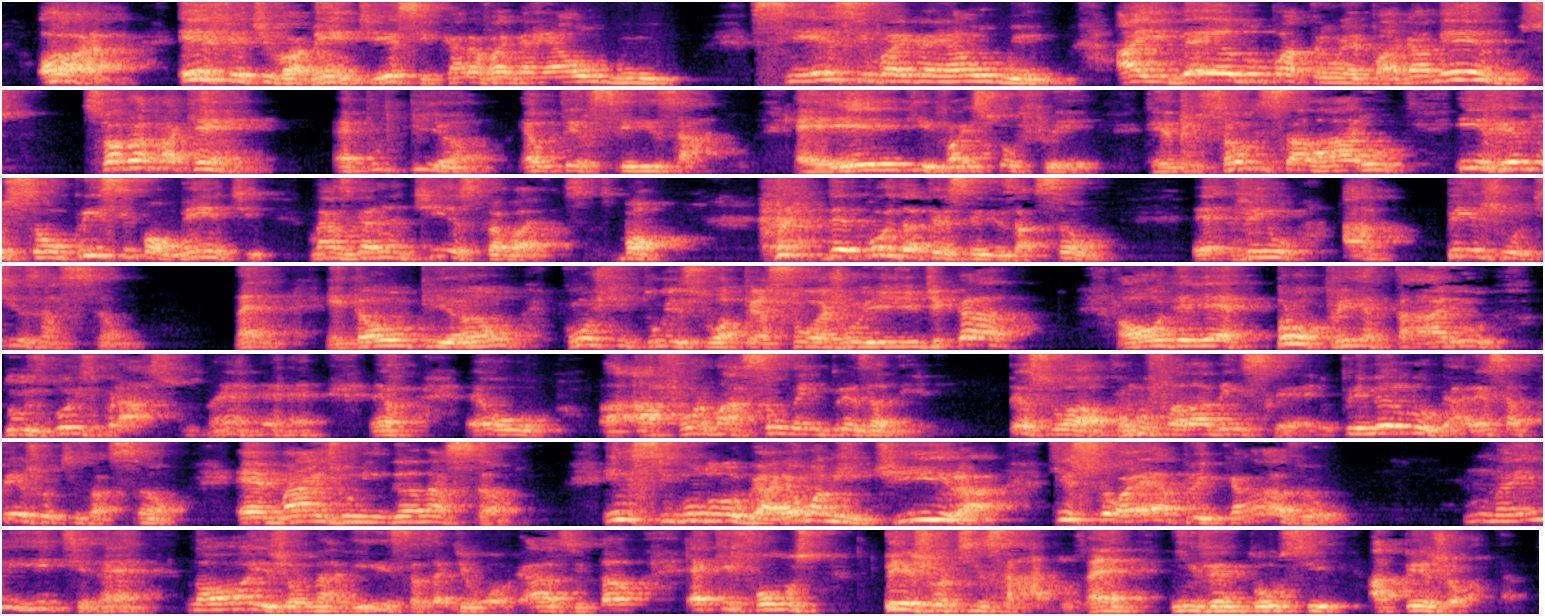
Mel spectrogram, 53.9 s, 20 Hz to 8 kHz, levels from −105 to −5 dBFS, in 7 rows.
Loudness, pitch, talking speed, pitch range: -17 LUFS, 210 Hz, 130 wpm, 180-285 Hz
